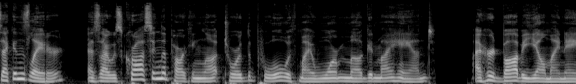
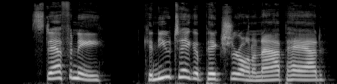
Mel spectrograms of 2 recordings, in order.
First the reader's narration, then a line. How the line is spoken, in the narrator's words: shouted Bobby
